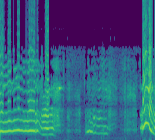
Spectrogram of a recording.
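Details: Male English Staffordshire bull terrier chewing a tree stump in the dark, giving a long, steady high whine that bends downward, then shorter whimpers and a sharp rising-falling yelp at the end.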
